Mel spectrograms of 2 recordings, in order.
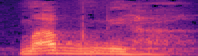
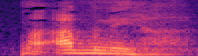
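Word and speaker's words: مع ابنها: But remember, ibni has got hamzatu wasal. We cannot pronounce it. How will you say? Ma'abniha. Ma'abniha.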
